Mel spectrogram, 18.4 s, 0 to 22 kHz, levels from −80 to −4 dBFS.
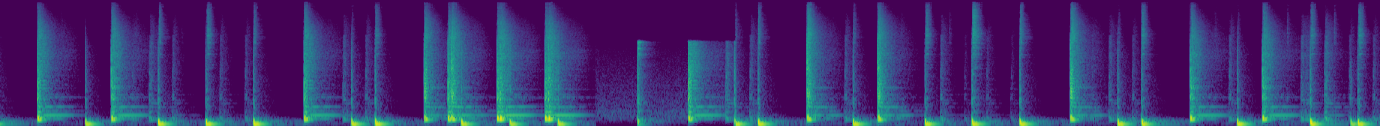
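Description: A music clip whose sound turns dull and boxy from 7.95 s to 9.82 s, then clears again. Within that stretch nothing is heard above 6.5 kHz, the level drops by about 5 dB, and a new background noise sits roughly 30 dB below the music, with no gap at either change. That combination points to the input switched to a poorer device. The likely cause is a mid-recording change of input, to another microphone or a headset's call profile. A simple filter or EQ change would not bring its own noise floor and level shift.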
